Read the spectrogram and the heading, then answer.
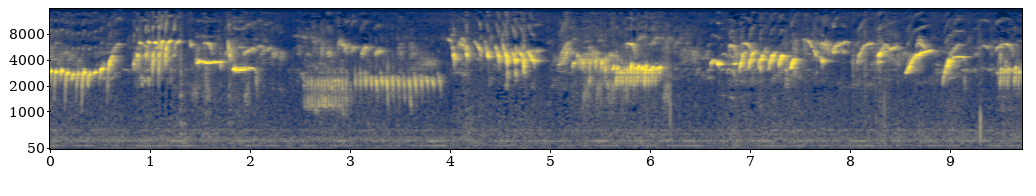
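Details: Pet canaries in continuous song: loud rolling trills, a lower buzzy segment, and rapid sweeping whistled notes in quick succession.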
